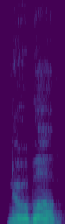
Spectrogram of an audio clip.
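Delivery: ordinary delivery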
